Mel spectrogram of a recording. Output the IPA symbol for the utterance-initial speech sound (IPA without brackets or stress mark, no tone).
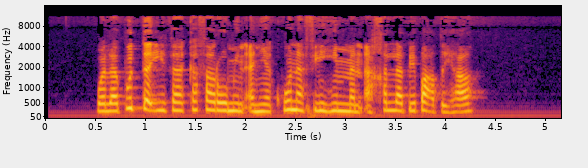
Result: w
